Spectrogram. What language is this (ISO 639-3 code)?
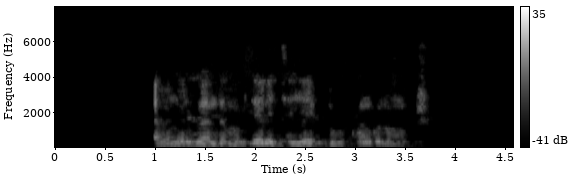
kin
